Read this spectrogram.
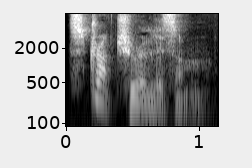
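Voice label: "structuralism", British English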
